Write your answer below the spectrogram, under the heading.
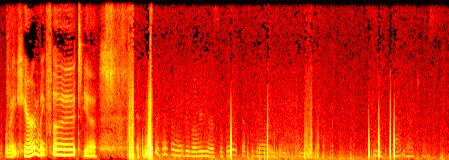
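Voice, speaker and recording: Over noticeable background noise, a woman with a high pitch speaks at a fairly slow pace with lively intonation, big swings in loudness, and long, frequent pauses. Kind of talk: casual talk to camera.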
